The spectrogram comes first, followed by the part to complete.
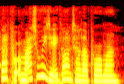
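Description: A young woman co-hosting a casual podcast, teasing and quick to laugh. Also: on the high side, lively intonation, a little mellow, dry recording, studio quality. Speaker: podcast co-host. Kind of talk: casual chat.

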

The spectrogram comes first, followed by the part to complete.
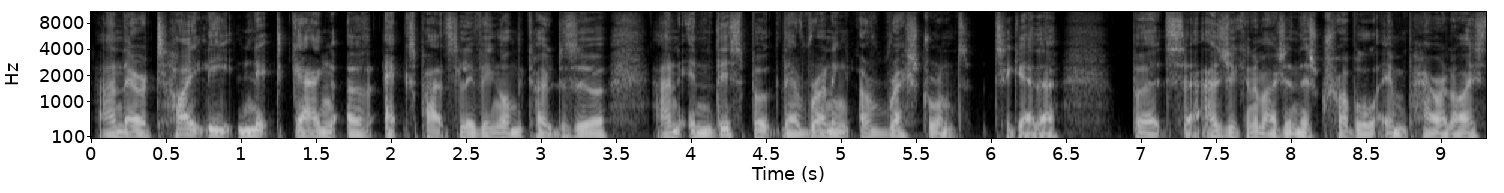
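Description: British male presenter, lower register, chatty book-review delivery, very dry studio sound. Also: a little mellow, no room sound. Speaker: radio presenter recommending a book.

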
